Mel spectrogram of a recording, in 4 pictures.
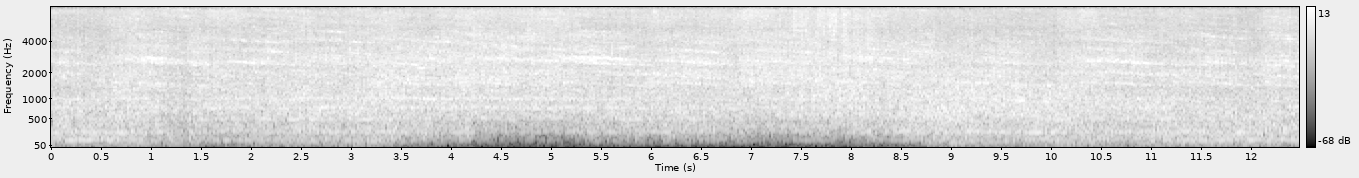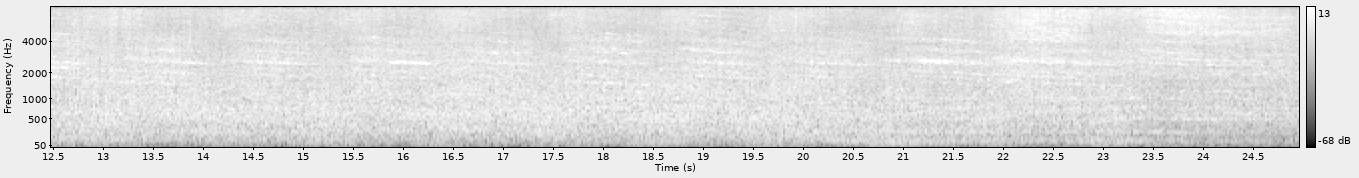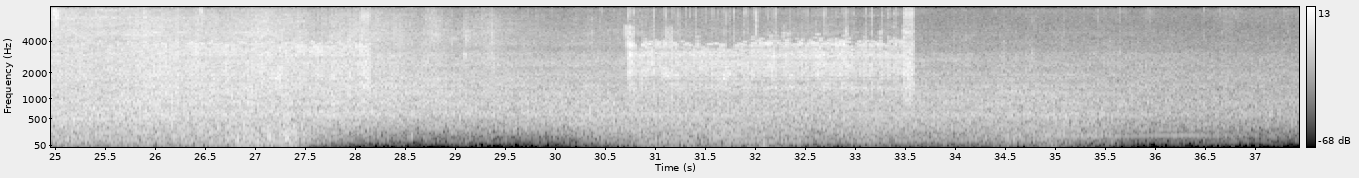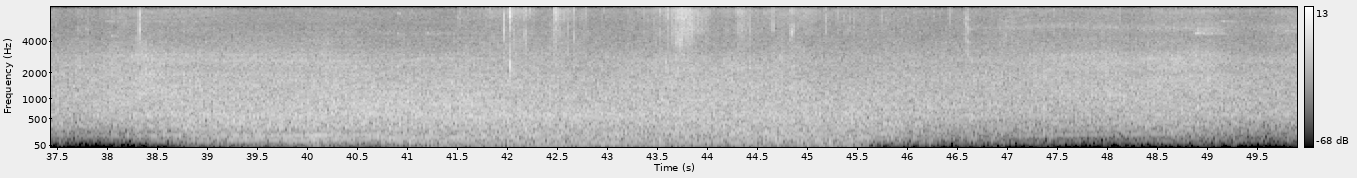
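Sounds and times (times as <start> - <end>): freight train wheels rumbling: 0.0 - 35.2.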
